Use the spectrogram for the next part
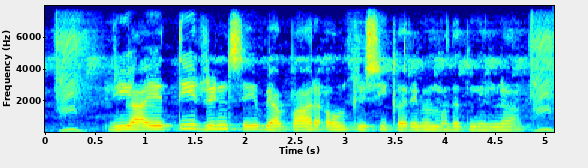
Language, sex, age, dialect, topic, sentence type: Bhojpuri, female, 18-24, Western, banking, statement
